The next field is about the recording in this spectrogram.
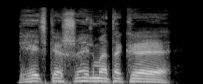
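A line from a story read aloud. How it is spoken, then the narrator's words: Hoarse, thunderous. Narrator (Russian): Голос государя Петра Алексеевича, хриплый, словно он болеет или недавно болел, раздался, как гром среди ясного неба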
